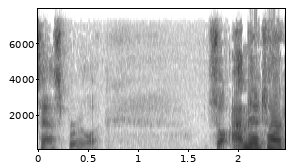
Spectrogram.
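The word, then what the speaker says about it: sarsaparilla: But it's pronounced sasparilla.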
